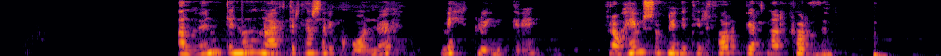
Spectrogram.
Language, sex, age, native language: Icelandic, female, 50-59, Icelandic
